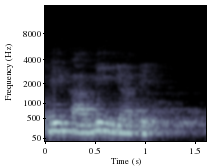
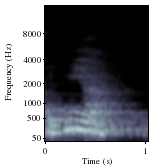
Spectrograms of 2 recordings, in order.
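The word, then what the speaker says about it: الحِكَمِيَّة: Alladzi khassa man sa'ah min ibadihi bil ma'asir bil ma'asiril hikamiyati. Bacanya bukan hukmiyah, hikamiyati, hikmatun hikam, jamak.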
